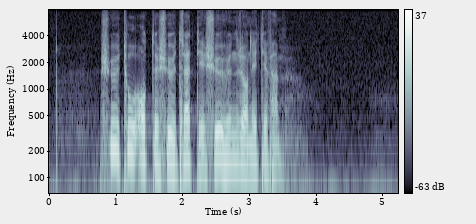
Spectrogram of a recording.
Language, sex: Norwegian, male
